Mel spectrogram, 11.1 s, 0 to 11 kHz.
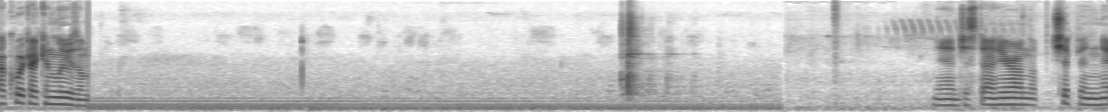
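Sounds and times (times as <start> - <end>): low machine hum: 0.2 - 9.6.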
